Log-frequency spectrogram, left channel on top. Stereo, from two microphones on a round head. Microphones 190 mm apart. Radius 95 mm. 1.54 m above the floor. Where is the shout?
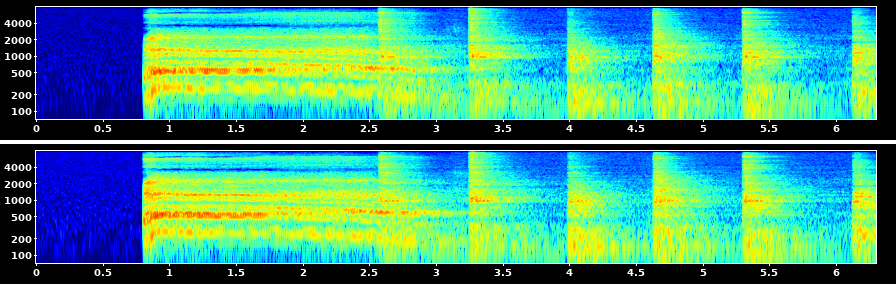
50° right (ahead or behind), 0.7 m; by 2.9 s 45° left (ahead or behind), 0.8 m.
